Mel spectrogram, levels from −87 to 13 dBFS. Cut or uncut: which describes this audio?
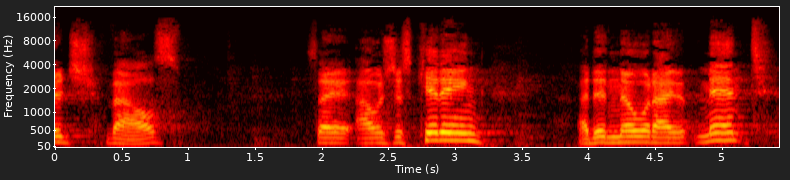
uncut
